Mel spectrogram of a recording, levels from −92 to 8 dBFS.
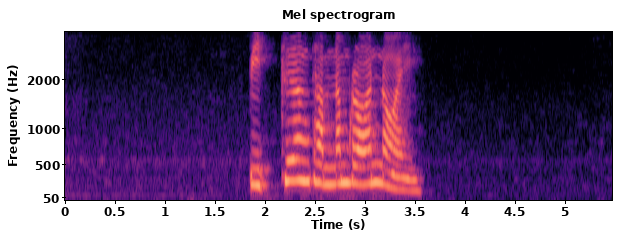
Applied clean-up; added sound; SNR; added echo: none; none; none; none.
